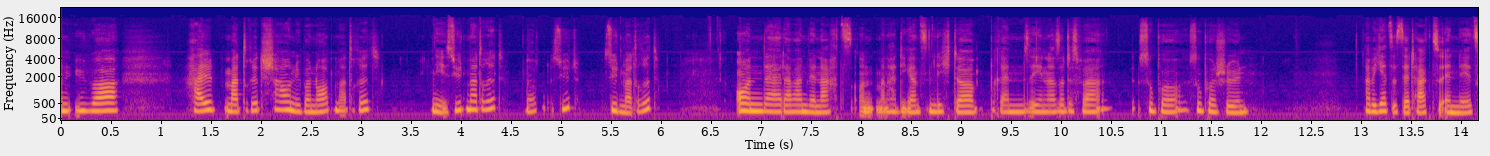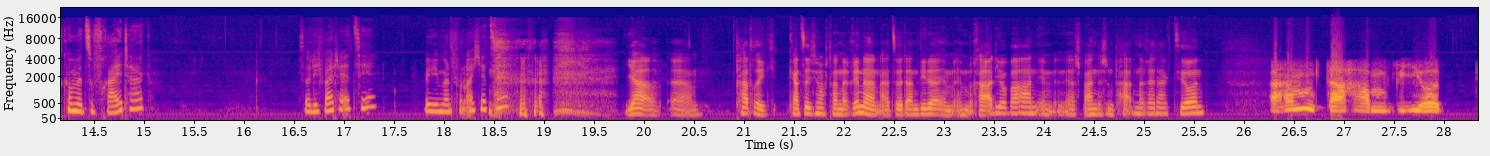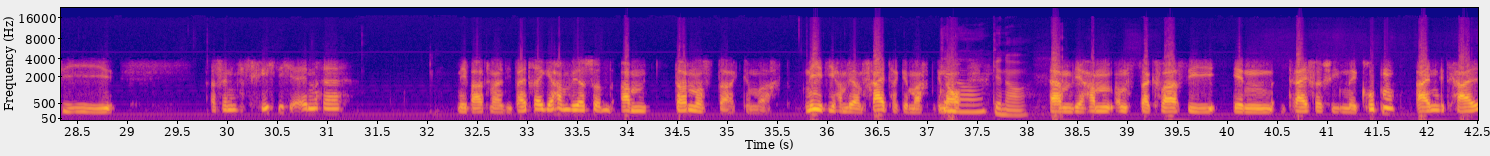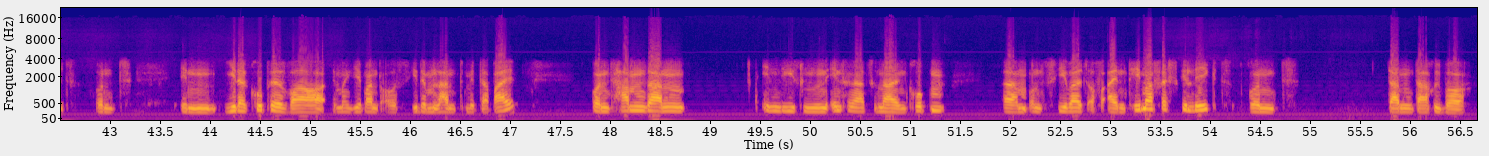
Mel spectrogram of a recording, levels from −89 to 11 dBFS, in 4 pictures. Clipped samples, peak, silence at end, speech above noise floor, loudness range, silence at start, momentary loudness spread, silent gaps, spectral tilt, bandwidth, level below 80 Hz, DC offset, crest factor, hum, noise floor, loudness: under 0.1%; 0 dBFS; 0.15 s; 38 dB; 7 LU; 0 s; 13 LU; none; -5.5 dB/octave; 16 kHz; -54 dBFS; under 0.1%; 14 dB; none; -52 dBFS; -14 LUFS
